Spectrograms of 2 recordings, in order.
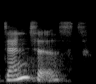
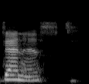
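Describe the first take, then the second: First: The T after N is clearly pronounced. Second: The T after N is dropped. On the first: The speaker calls it right. "Instead of saying dentist" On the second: The speaker calls it wrong. "we'll say dentist"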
